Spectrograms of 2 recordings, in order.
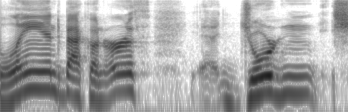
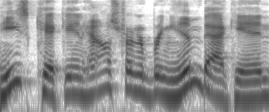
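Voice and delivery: ordinary delivery

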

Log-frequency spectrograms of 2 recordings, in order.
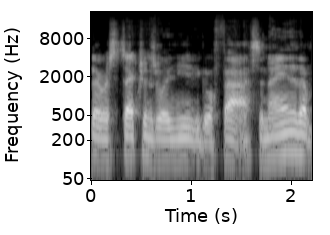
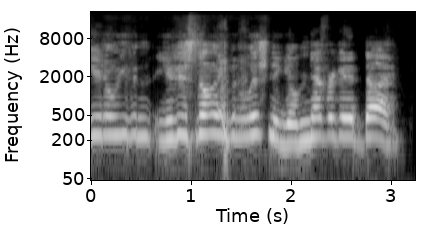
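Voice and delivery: mock screaming, much higher pitch; 12 semitones higher, 5 dB louder than usual. Retelling an argument where they screamed at each other, retelling his screaming. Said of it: "So we're screaming at each other".

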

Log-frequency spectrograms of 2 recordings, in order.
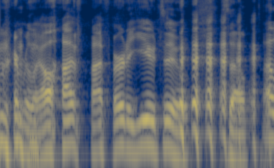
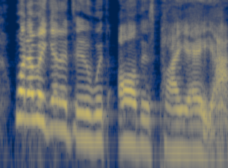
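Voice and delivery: terrible put-on voice, pitch swooping all over; 4 semitones higher, 3 dB louder than usual. Quoting a favorite TV scene cutting to her: bad Estelle impression. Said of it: "that's a terrible, terrible version of her voice".

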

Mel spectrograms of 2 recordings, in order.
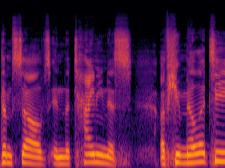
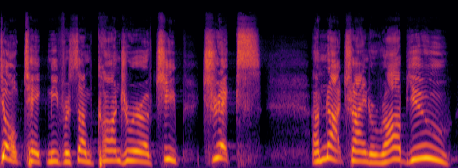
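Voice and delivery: acted-out big, resounding, booming, commanding wizard voice; 2 semitones higher than usual. Acting out the wizard's lines to Bilbo Baggins in a scene, booming wizard voice. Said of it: "his voice gets booming".

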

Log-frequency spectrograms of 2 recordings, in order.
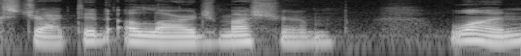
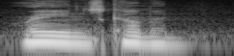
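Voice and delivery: unearthly, eerie, otherworldly mellow voice. Reading a story, voicing the odd mushroom being as it walks away, in an unearthly, mellow voice. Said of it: "spoke in an unearthly, mellow voice".

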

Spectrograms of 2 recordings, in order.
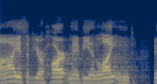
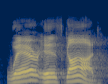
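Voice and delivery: harsher, more severe, sterner raised voice; 6 dB louder than usual. Narrating a story, a pastor repeats his question to a silent boy: even sterner. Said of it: "in an even sterner note".

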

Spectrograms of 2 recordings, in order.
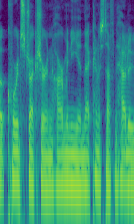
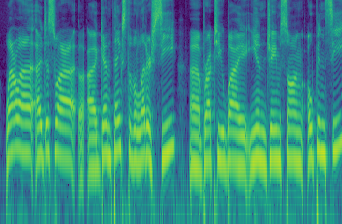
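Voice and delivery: very high, squeaky puppet character voice; 10 semitones higher than usual. Asked to sign off the podcast, speaker does it in a Kermit the Frog voice. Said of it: "Why don't you sign off the podcast, Kermit?".

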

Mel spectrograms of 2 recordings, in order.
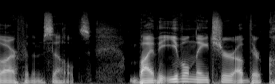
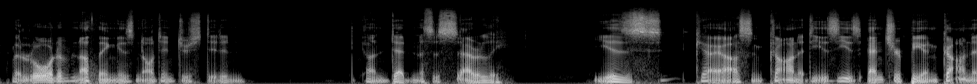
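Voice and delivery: put-on creaky, high, crazy old man voice; 7 semitones higher than usual. Voicing a character answering questions about an undead guy, old man voice. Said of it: "He says in his old man voice".

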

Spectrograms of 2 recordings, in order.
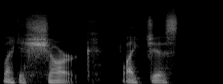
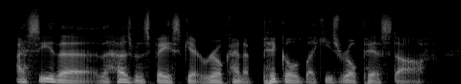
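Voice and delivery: plain

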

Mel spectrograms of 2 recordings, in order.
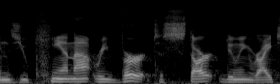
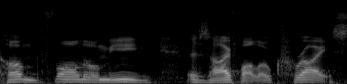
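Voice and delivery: slow, put-on, sad, gloomy, weighed-down voice. Showing how believers carry the gospel like a weight: mock sad, gloomy voice. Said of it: "so sad and gloomy".

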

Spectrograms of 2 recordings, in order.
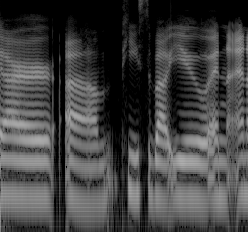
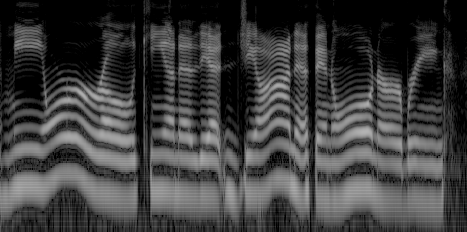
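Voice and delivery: put-on thick Minnesotan accent, slow and drawn-out. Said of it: "I was doing it in a really Minnesotan way".

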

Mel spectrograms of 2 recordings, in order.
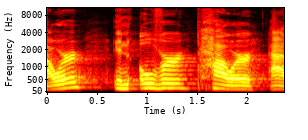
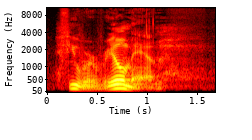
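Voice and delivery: quiet, lower voice; 5 semitones lower, 4 dB quieter than usual. Describing a woman answering a man who towers over her, retelling a quiet reply. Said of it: "and she responds quietly".

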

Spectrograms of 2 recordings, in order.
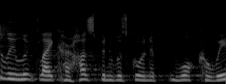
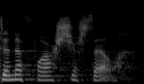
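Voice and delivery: convincing fake Scottish accent; 3 dB quieter than usual. Speaker voicing an angel's reply to a worried person, in a good Scottish accent. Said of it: "in a good Scottish accent".

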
